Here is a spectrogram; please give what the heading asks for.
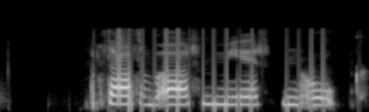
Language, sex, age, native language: Icelandic, male, 8, Icelandic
